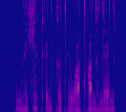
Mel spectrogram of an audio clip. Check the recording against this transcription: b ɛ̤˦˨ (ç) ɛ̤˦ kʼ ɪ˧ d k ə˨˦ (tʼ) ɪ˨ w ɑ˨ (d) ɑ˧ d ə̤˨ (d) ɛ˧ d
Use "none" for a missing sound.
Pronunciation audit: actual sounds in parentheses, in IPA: ç, tʼ, tʼ, d

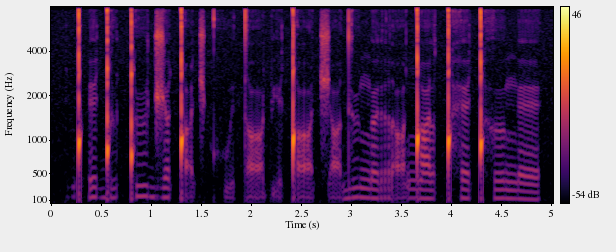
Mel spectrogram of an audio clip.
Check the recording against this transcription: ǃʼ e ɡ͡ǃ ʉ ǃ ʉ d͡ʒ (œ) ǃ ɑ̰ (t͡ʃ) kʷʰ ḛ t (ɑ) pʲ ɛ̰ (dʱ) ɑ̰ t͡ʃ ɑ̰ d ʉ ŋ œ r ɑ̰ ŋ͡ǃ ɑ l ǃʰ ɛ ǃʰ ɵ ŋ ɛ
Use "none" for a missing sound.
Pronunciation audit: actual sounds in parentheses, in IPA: œ, t͡ʃ, ɑ̰, ǃ

